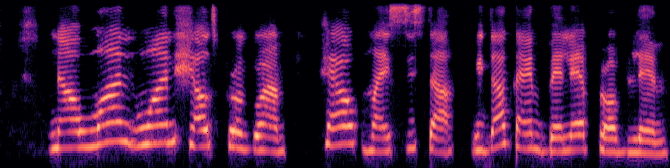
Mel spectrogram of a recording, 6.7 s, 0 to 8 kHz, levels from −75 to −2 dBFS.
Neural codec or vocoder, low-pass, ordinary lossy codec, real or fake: codec, 44.1 kHz, 2.6 kbps, SNAC; 7.2 kHz; none; fake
